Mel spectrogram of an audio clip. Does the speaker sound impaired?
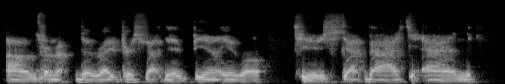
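Yes: spinal muscular atrophy; congenital, progressive muscle wasting, never walked, crawled or sat unassisted, wheelchair since about age two; affects all muscles including jaw and tongue, little to no control of four limbs; jaw and tongue weakness affects talking, may be difficult to understand, described as mumbly.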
